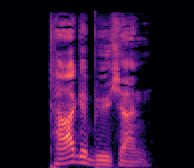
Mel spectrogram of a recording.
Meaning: dative plural of Tagebuch
- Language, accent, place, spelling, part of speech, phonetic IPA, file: German, Germany, Berlin, Tagebüchern, noun, [ˈtaːɡəˌbyːçɐn], De-Tagebüchern.ogg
